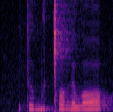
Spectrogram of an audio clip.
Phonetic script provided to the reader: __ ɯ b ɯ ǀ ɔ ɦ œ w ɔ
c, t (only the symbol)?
t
